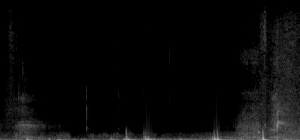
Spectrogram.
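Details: Normal heart sounds auscultated on an adult during a head-to-toe physical examination, listened to with the stethoscope diaphragm and then the bell, including at the third left intercostal space (Erb's point).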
